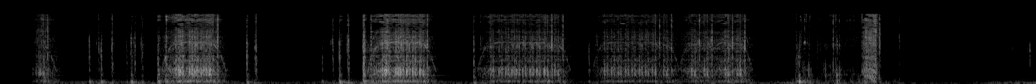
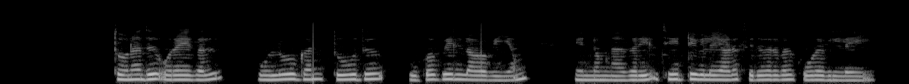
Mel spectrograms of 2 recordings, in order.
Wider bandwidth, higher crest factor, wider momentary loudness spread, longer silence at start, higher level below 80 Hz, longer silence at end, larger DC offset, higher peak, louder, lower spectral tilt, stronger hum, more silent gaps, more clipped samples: first, 11.5 kHz vs 5.4 kHz; first, 26 dB vs 14 dB; first, 20 LU vs 9 LU; second, 0.3 s vs 1.15 s; first, -60 dBFS vs -68 dBFS; second, 0 s vs 0.35 s; neither; about the same, -14 dBFS vs -12 dBFS; second, -37 LUFS vs -26 LUFS; second, -2 dB/octave vs -9.5 dB/octave; neither; second, none vs 5.61-5.72 s; neither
